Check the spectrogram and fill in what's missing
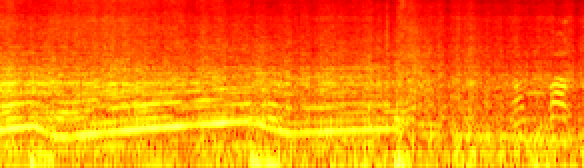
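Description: A BMW engine revs and pulls hard on a back road, loud and close, with the pitch rising and falling through gear changes and occasional tire noise.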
